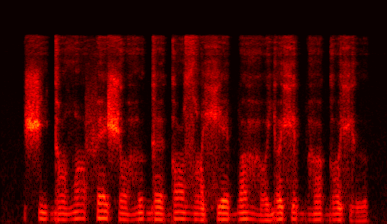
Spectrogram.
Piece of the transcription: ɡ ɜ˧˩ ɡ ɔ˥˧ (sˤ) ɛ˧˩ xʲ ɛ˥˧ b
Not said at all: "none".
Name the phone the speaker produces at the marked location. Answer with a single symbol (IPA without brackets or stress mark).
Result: zˤ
